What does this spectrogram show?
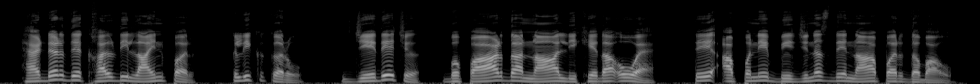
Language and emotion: Dogri, neutral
